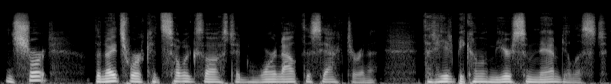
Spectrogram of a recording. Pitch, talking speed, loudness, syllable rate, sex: 115 Hz, 215 wpm, -19 LUFS, 6.1 syllables/s, male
